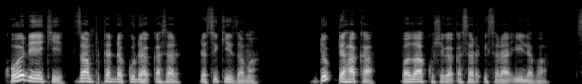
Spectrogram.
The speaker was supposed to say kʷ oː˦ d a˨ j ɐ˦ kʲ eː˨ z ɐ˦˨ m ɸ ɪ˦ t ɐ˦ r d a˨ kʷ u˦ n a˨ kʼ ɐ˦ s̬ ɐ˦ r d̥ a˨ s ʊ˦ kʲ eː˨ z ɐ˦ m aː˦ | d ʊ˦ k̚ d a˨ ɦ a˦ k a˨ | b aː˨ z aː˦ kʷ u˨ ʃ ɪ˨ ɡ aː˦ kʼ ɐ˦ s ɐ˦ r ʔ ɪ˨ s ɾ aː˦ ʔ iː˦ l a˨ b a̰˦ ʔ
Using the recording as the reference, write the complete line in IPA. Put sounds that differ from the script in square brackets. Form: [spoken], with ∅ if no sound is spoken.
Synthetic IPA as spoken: kʷ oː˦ d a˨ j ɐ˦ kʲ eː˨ z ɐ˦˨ m ɸ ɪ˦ t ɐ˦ r d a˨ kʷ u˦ [d] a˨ kʼ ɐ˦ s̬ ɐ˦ r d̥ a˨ s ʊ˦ kʲ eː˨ z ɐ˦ m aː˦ | d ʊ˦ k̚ d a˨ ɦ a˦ k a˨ | b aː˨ z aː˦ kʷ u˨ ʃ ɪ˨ ɡ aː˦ kʼ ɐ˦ s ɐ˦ r ʔ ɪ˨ s ɾ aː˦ ʔ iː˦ l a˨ b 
